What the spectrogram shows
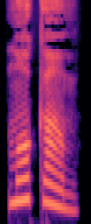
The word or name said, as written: ಮಕಾಂ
